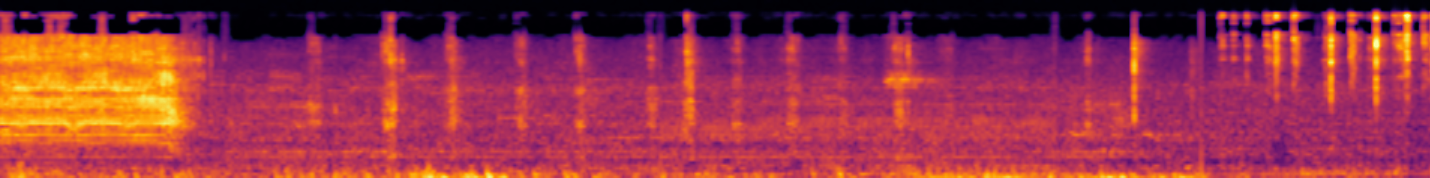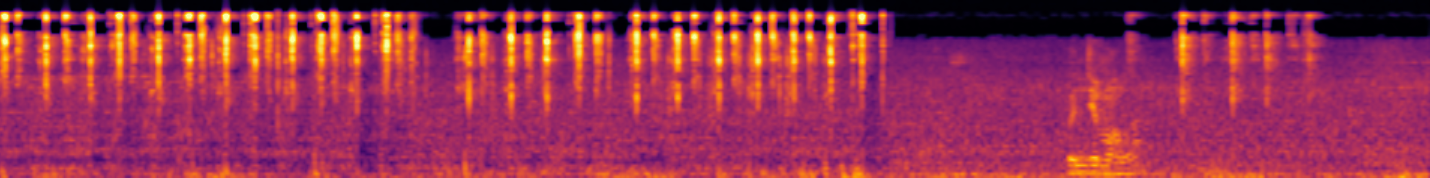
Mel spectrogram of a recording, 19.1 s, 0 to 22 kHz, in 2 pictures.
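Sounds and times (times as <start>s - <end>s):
electric hair clipper buzzing: 0.0s - 1.5s
scissors snipping hair: 8.1s - 15.5s, 17.4s - 18.4s.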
